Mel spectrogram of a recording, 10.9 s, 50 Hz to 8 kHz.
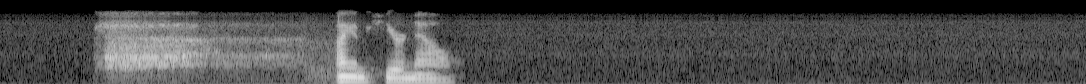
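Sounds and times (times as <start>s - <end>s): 
deep breath in a guided breathing exercise: 1.0s - 3.4s
speech: 3.4s - 4.6s.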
